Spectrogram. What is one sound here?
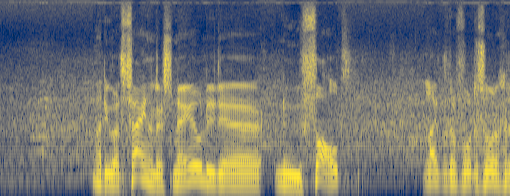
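A stadium crowd bursts into loud chanting.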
